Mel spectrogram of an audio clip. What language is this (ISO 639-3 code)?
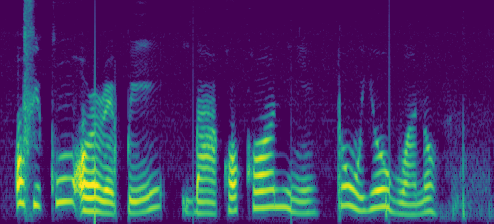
yor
